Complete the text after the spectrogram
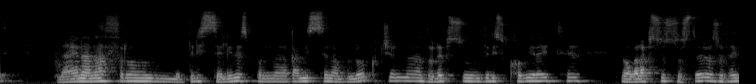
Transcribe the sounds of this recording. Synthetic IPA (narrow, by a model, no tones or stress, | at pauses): t̪ | nɐenɐnaθɾonmet̪ɾisːeliðespunnɐkamisːenɐblo̞kt͡ʃʰenɐðule̞psund̪ɾiskʰopiɾajt̪ʰːeɾ | nɐoɣɾapsunst̪ost̪oɾis̬ufeɾ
